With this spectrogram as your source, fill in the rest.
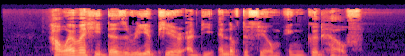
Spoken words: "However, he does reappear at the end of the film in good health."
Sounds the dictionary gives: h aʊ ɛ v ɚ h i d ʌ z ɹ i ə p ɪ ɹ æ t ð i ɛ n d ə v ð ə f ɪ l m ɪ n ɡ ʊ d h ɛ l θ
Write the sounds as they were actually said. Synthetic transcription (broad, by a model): h aʊ ɛ v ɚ h i d ʌ z ɹ i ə p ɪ ɹ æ t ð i ɛ n d ə v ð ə f ɪ l m ɪ n ɡ ʊ d h ɛ l θ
